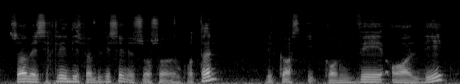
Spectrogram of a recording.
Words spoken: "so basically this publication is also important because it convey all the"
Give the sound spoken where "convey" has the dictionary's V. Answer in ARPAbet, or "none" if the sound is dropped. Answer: V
